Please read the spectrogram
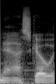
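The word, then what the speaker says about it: NASSCO: Though there are a handful of major players like BAE, MHI, NASCO (pronounced nass-co), and Vigor, these companies rely on literally thousands of different sub-contractors that work underneath them.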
